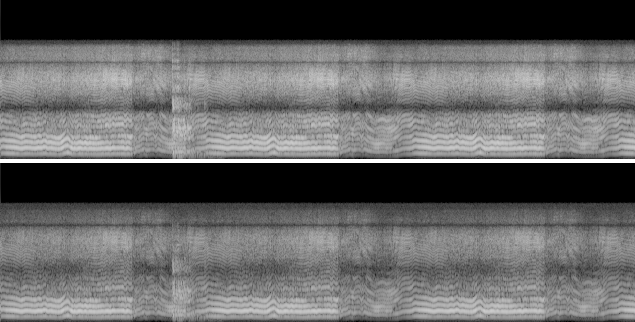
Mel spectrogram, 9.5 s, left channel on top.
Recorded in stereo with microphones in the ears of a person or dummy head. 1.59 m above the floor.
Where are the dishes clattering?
85° left.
